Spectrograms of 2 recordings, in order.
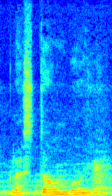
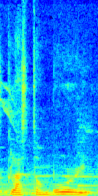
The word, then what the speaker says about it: Glastonbury: Inglaterra que se chama Glastonbury, ou para nós portugueses Glastonbury, né? Que se fôssemos ler literalmente, pronunciaríamos assim.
